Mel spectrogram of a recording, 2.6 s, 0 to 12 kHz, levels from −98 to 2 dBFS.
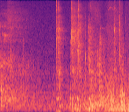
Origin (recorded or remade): recorded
